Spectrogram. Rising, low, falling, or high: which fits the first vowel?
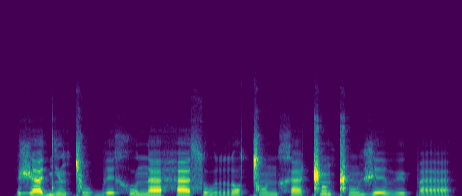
high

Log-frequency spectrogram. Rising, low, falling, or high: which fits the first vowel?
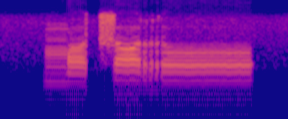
low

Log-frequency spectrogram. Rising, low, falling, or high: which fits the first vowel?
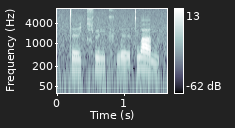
high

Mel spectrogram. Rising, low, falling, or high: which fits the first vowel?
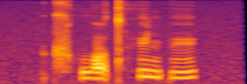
low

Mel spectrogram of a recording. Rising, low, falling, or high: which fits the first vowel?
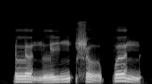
low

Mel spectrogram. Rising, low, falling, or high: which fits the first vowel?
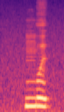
falling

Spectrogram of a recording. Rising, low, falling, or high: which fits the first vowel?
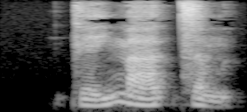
rising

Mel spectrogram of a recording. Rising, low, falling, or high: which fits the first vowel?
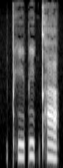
low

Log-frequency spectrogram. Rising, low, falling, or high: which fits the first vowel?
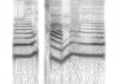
rising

